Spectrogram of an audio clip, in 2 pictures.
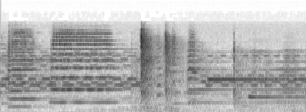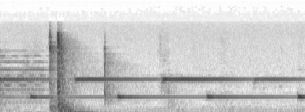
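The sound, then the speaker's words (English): A door is opened, with a couple of sharp wooden clunks and a heavier thud partway through, while steady ringing tones from a phone hang in the background. No one speaks. “The first thing I heard when I opened the door was a sound, a kind of funny one.”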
